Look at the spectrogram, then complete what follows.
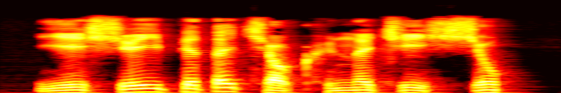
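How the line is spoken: Growling. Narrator (Russian): прорычал Кевин

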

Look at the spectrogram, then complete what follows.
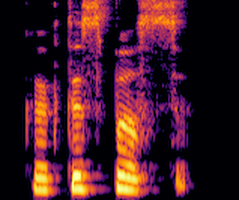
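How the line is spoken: Trembling question. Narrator (Russian): дрогнувшим голосом спросил Гер

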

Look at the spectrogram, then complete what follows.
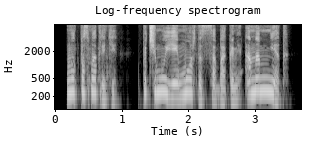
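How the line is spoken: Hysterical exclamation. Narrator (Russian): истерично воскликнула дама из столицы

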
